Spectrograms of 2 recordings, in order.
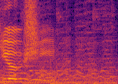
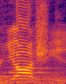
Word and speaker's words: Yoshi: to get ahead of yoshi or yashi as some people pronounce it but they're wrong okay okay the third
